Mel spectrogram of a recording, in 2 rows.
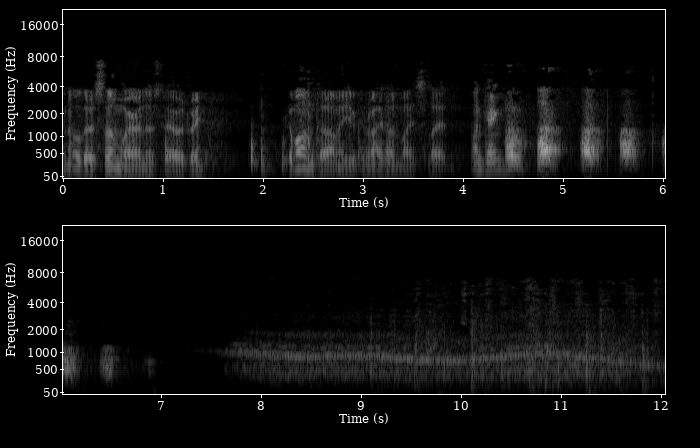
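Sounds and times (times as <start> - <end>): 
speech: 0.0 - 1.6, 2.2 - 4.9
husky dog barking: 4.4 - 6.6
husky dog howling: 7.6 - 12.0.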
